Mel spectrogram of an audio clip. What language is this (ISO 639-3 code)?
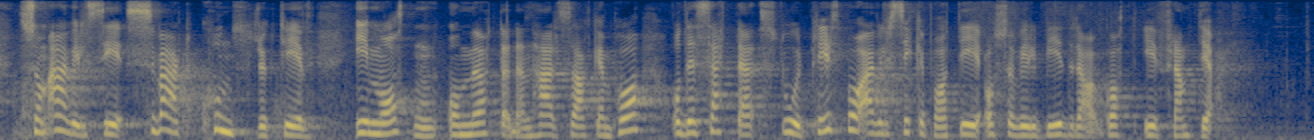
nor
